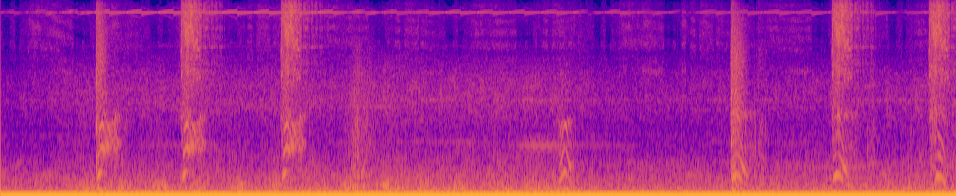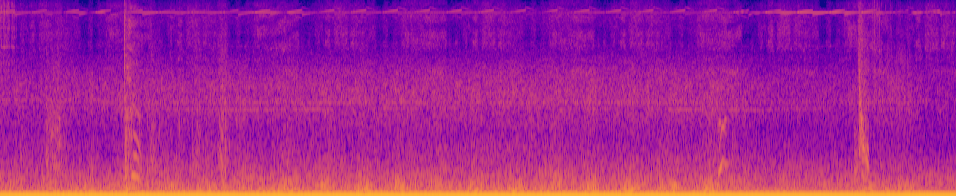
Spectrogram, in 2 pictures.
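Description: Sharp whooshing swishes sound as a web line shoots out.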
